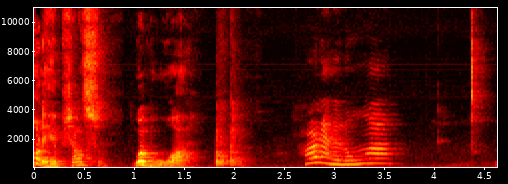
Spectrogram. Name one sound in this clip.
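A young man answers calmly nearby.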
